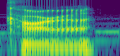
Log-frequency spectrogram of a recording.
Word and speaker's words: Chara: ghost that's good and this is Cara right that's how you're supposed to say it like character K yeah yeah all right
